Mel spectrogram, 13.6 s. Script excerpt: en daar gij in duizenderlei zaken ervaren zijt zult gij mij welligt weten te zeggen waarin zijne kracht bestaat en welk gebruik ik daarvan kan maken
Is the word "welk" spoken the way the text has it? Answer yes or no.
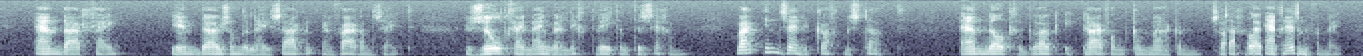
yes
